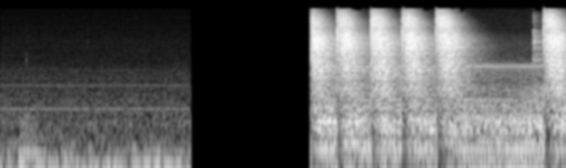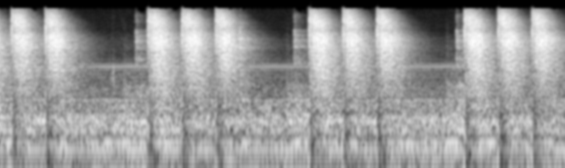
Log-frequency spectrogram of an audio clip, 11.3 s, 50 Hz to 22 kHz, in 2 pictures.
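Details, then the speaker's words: Bossayer T8 laser tattoo removal unit test-firing at a paper target about 5 cm away: silence, then rapid sharp snapping pulses in short runs, about three a second. "Okay, now I'll show you an example of that setting. Here we go."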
